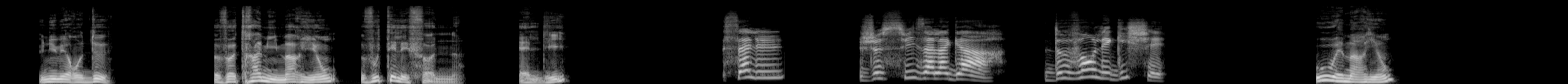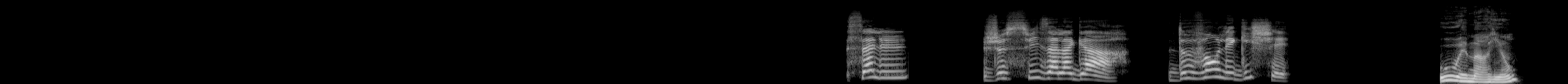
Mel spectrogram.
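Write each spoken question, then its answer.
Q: Où est Marion ?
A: À la gare, devant les guichets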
